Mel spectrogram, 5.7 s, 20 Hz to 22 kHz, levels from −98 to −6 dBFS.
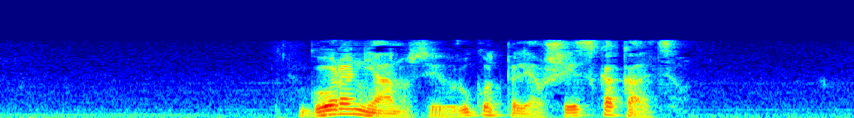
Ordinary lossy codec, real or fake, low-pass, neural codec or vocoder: MP3, 32 kbps; real; 5.4 kHz; none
